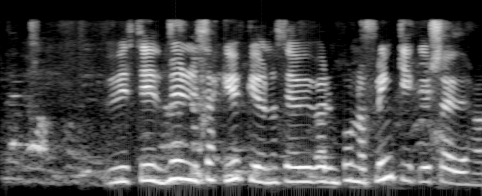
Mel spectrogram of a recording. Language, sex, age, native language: Icelandic, male, 18-19, Icelandic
